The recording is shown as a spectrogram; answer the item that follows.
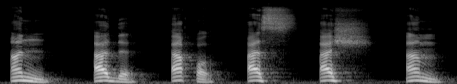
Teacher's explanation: یہ ساری آوازیں جو ہیں یہ مخرج محقق کی آوازیں ہیں، کیونکہ آواز کہیں جا کے ٹک جاتی ہے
